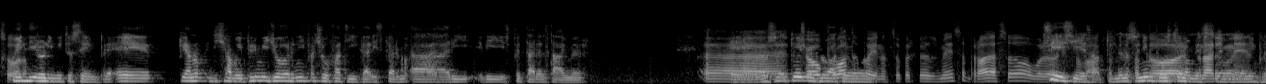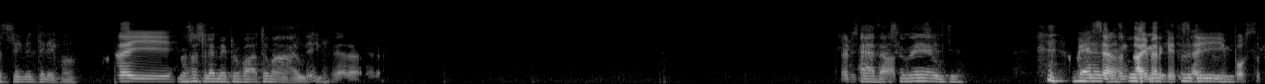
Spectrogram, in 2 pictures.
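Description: Speech heard through a call's microphone processing and WebRTC call path, band-limited to 8 kHz as that route normally leaves it, with no faults.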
